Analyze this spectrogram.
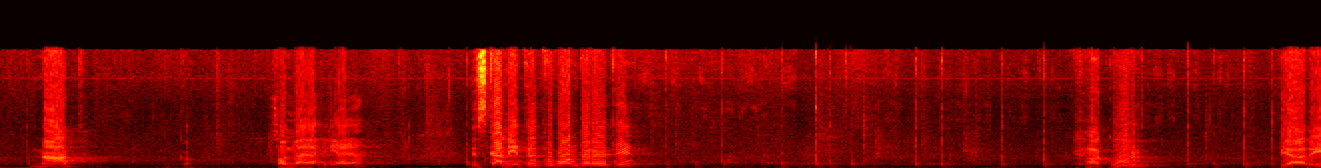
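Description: A marker squeaks faintly on a board.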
